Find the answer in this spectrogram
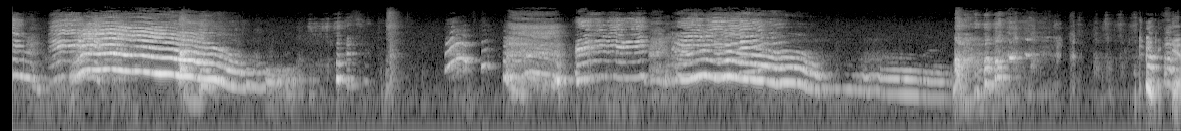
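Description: A Pekingese gives long, tuneful whines and yowls that bend up and down like speech, broken by short pauses. A person's voice encourages it briefly between phrases.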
